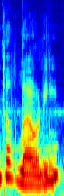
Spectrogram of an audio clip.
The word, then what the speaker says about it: Delony: Am I pronouncing your name right? Yes, Deloney? It rhymes with a lunch meat.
